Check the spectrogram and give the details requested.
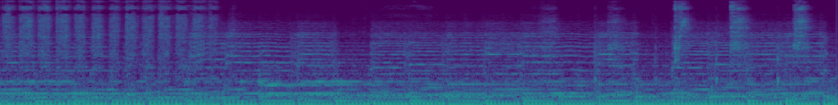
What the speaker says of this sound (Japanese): やっぱりこれも同じようにここあれだねヤスリで磨いてしまった方がいいですね。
